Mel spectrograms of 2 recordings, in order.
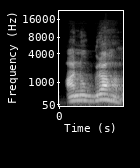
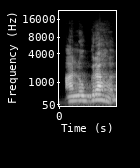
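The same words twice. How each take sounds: First: अनुग्रह said louder, every syllable clear; louder, careful अनुग्रह; clear emphasis. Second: Said in the usual way. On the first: Shown as a demonstration. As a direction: stress अनुग्रह as the word to break apart. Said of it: "तो सबसे पहले तो आ". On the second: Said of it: "ध्यान देना".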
